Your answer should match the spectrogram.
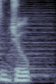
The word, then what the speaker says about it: Ju: I mean, Rhett has learned Ju as the first syllable of my name. Actually, it's Ju.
